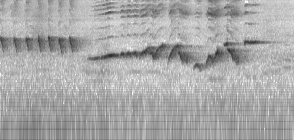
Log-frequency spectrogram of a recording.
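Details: White-rumped shama said to be learning to sing without pause, full of borrowed fill-in phrases: a short burst of rapid dropping notes followed by a warbling, swooping whistled phrase that climbs and dips, ending on a steady high tone.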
